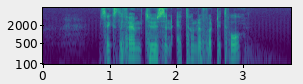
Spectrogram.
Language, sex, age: Swedish, female, 33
